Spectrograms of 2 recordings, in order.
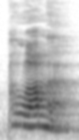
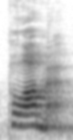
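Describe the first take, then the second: Both takes have the same delivery.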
